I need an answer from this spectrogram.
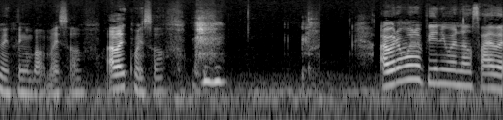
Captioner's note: laughs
